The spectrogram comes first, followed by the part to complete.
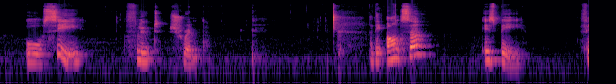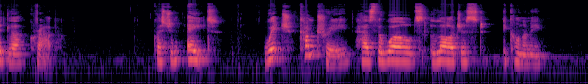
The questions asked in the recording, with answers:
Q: Which country has the world's largest economy?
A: The answer is America.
